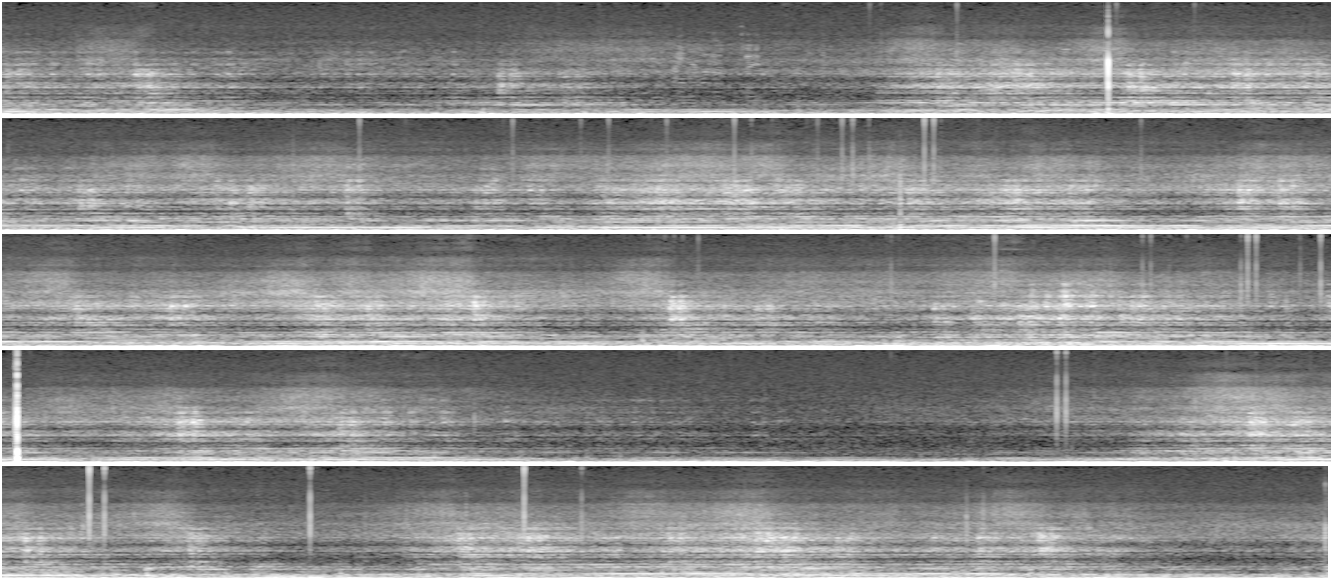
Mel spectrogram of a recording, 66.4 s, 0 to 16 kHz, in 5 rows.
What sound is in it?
GGB suspender SE63SW
Contact mic recording of the Golden Gate Bridge in San Francisco, CA, USA at southeast suspender cluster #63. Recorded December 18, 2008 using a Sony PCM-D50 recorder with hand-held Fishman V100 piezo pickup and violin bridge.
bridge, cable, contact, contact-microphone, field-recording, Fishman, Golden-Gate-Bridge, piezo, sample, sony-pcm-d50, V100, wikiGong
